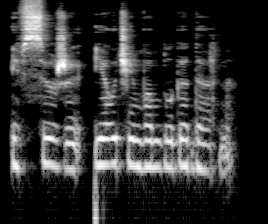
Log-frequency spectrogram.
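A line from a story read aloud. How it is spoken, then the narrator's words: Quiet noblewoman. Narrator (Russian): тихо проговорила баронесса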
